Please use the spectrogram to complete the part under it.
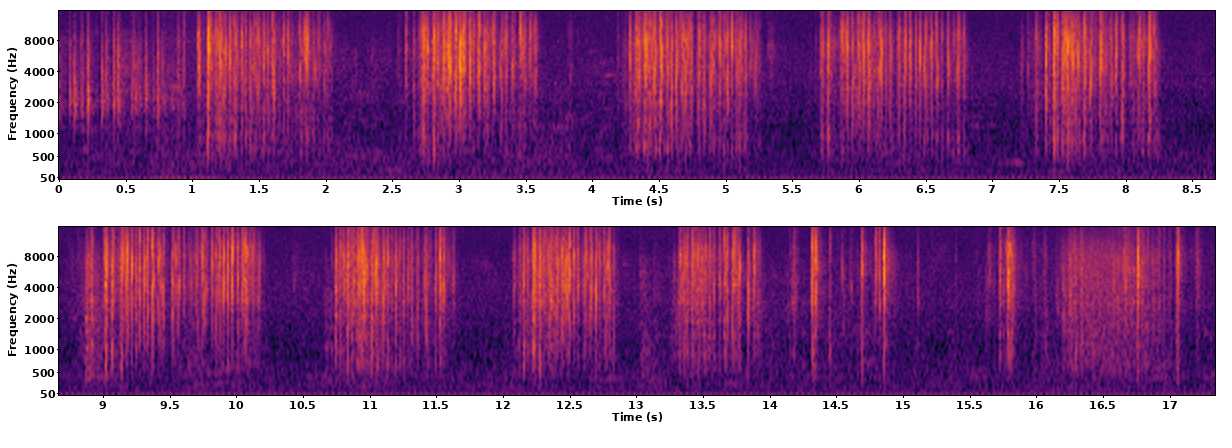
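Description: Record sleeves rustle and slide as fingers flip through a stack of vinyl records.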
